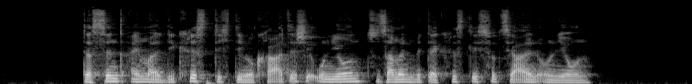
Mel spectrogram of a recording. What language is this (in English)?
German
